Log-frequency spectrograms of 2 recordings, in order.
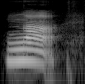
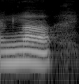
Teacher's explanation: I is a low tone, nga, which means it vibrates more the sound in the throat if you put your fingers here, nga.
